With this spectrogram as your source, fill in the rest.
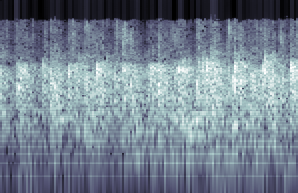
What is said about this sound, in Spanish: Con ese aplauso y gestos de aprobación han recibido al presidente.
